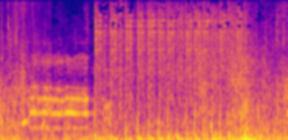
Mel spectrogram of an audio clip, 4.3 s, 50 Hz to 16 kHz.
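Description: Rapid automatic gunfire from a weapon in the video game Borderlands 3, starting after a tonal hum and speeding up into a dense stream of loud, close shots.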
